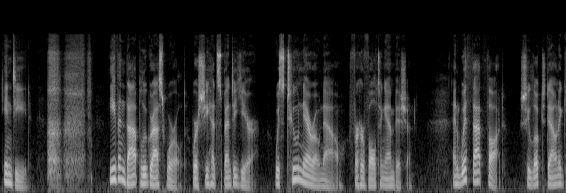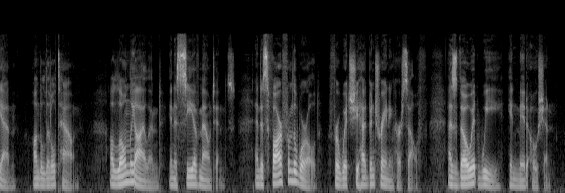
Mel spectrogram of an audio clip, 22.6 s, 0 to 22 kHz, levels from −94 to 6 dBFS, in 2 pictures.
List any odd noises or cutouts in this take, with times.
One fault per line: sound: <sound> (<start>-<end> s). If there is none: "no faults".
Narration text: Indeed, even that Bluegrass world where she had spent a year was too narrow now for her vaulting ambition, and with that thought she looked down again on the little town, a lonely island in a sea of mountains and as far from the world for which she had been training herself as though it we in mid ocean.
sound: breath (0.9-1.9 s)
